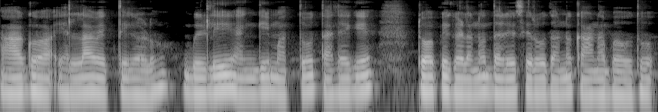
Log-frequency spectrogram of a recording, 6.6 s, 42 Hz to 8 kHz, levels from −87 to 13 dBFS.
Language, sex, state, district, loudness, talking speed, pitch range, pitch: Kannada, male, Karnataka, Bangalore, -18 LUFS, 90 wpm, 100-110 Hz, 105 Hz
